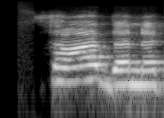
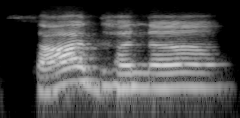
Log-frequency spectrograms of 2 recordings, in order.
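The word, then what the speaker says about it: साधन: Sadhana Chatushtayam Kim. Shivani? Sadhan chatushtayam kim. Okay, again, same mistake. Huh? Sadhan chatushtayam nahi. Sadhana chatushtayam kim.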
